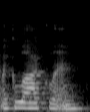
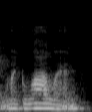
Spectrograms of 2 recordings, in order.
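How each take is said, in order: First: The middle consonant is a hard k sound. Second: The middle consonant is soft, without a k. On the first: This is how the person on the live stream said the name. "said it just like that" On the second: This is how the pollster's name is pronounced. "It's more like McLaughlin or something like that"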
